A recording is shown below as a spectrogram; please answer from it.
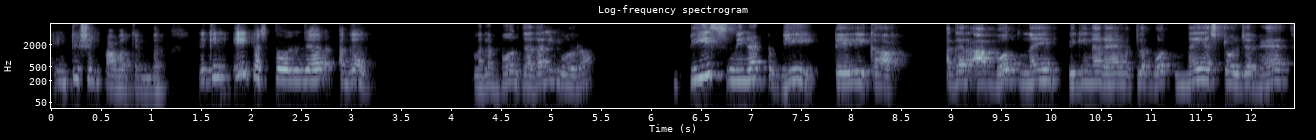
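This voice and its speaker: A man, a life coach, giving an explanatory spiritual talk, emphatic and answering his own rhetorical questions. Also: high voice. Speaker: life coach and meditation teacher. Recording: echoey room.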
